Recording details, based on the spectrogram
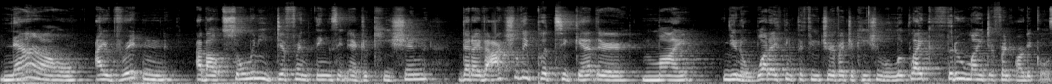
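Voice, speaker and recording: A woman speaks at a fairly high pitch with fairly even intonation. Noticeable background noise and audible room echo fill the recording. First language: not English (English is third language). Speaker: writer and former teacher. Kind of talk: workshop Q&A. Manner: casual, filler-heavy.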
